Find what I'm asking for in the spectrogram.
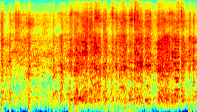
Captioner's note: crowd chattering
